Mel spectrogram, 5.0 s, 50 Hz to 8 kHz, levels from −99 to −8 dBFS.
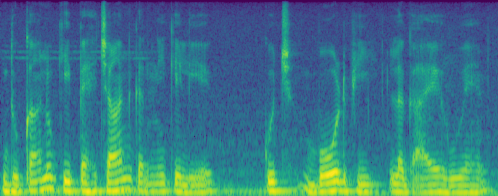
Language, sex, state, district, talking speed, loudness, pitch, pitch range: Hindi, male, Uttar Pradesh, Lalitpur, 145 wpm, -17 LUFS, 125 Hz, 115-130 Hz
